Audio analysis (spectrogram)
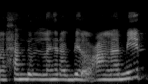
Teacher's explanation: Lamnya tidak memantul, cuman karena masuk ke ain itu kayak terdengar kurang sempurna.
